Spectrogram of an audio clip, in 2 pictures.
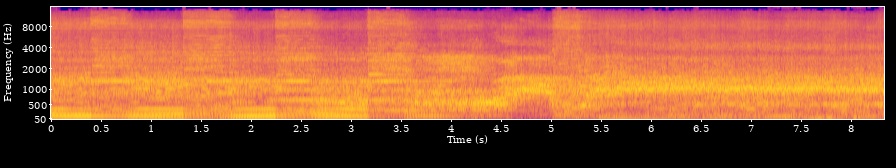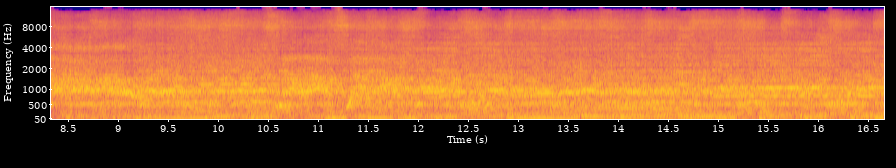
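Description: Live industrial rock band music, loud, with the male singer yelling into the microphone over a pulsing bass line; the bass cuts out briefly about four seconds in before the song drives on.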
